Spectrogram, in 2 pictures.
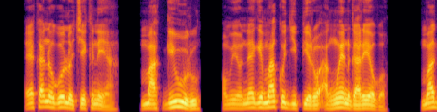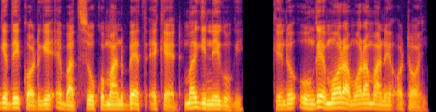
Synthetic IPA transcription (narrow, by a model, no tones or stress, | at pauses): ɛkanoɡolot͡ʃɪknɪja̰ | mak̚ɡɪuɾu | ɔmɪjɔnɛɡɪmakod͡ʒipjeɾoʔa̰ŋwɛnɡaɾɪjɔɡɔ̰ | maɡɪd̪ɪkɔdɡɪʔɛbat̪sokomanbɛt̪ʰɛkɛdmaɡɪneɡoɡɪ | kendoʔoŋɡemɔɾamɔɾamanɛʔɔ̰tɔ̰ɲ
